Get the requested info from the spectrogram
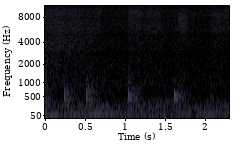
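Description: Dry-erase marker writing on a whiteboard: a few faint, short strokes.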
